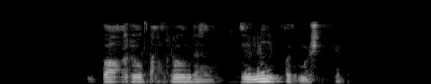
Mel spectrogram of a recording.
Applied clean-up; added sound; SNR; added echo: neural mask model DeepFilterNet 3.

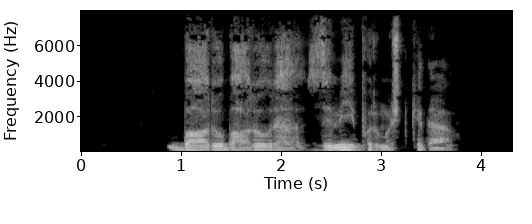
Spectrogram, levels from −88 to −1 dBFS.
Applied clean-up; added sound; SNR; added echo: none; none; none; none.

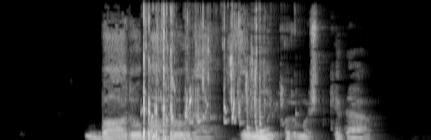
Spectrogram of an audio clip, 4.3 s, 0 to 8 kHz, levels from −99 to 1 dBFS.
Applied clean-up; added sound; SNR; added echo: classical method WPE with log-MMSE.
